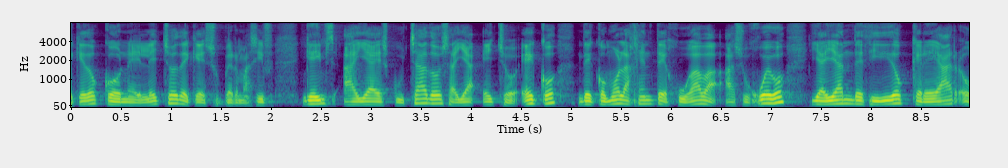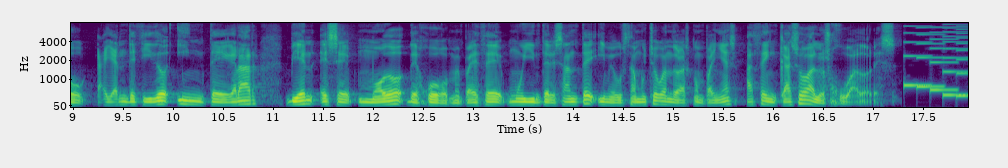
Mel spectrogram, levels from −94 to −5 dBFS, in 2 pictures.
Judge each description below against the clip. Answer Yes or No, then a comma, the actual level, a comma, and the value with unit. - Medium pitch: No, low, 105 Hz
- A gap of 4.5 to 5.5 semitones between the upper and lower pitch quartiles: Yes, average, 4.9 semitones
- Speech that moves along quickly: No, average, 175 wpm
